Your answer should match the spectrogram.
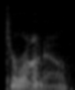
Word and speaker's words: Toronto: That's how it's correctly pronounced. – Toronto. – No T.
